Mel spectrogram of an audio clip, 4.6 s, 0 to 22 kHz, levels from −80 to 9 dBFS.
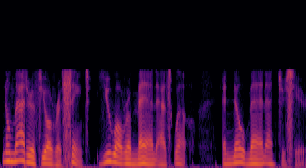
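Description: Aliasing runs throughout this speech: content above 4 kHz folds back as gritty, metallic sibilance roughly 15 dB down, which fits an unfiltered drop to an 8 kHz rate.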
